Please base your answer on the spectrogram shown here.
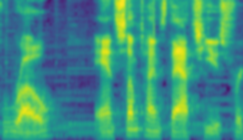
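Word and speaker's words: rho: greek letter it said row it looks like a scripted p but it's pronounced row and sometimes that's used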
